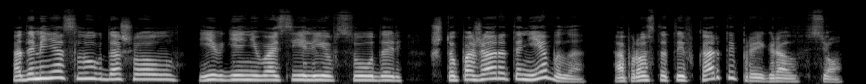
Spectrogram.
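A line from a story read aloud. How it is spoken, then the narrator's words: Sly, calm, very loud. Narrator (Russian): дед сказал ехидно и спокойно, очень громко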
